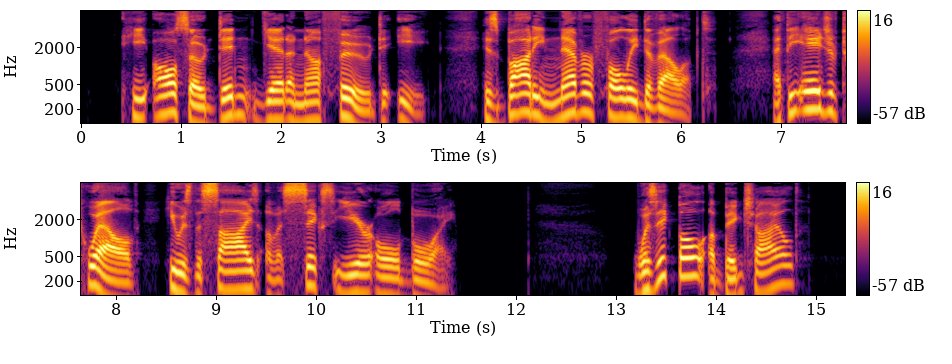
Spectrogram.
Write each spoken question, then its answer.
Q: Was Iqbal a big child?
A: No, he was very small. At the age of 12, he was the size of a 6-year-old boy.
